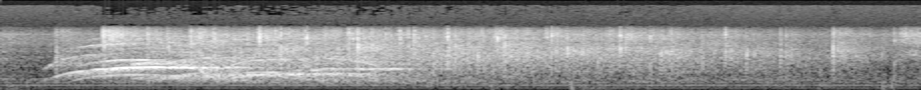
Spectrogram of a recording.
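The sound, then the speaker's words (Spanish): A small audience claps in a scattered, uneven way, only a few people applauding. The applause swells quickly, then thins out and fades over a few seconds, with a faint hum underneath. “Porque ya bien poquitos aplaudieron, porque saben la responsabilidad que significa, ¿verdad?”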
